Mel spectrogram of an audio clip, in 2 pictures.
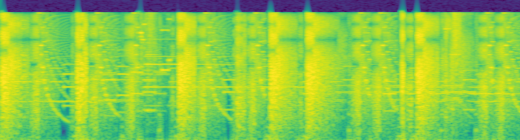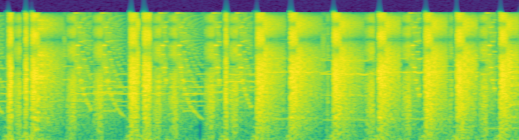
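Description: Chiptune game music plays steadily with a driving beat.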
